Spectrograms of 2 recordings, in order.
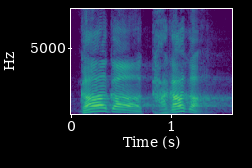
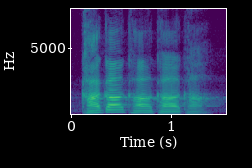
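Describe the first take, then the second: First: It has Gyeongsang dialect melody and vowel lengths. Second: It is read flatly, syllable by syllable.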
